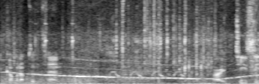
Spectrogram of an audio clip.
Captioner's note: sirens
